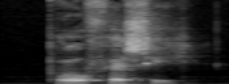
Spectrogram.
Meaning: 1. profession, occupation (line of work) 2. profession, avowal (declaration of belief)
- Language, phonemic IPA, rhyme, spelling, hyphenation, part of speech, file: Dutch, /ˌproːˈfɛ.si/, -ɛsi, professie, pro‧fes‧sie, noun, Nl-professie.ogg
